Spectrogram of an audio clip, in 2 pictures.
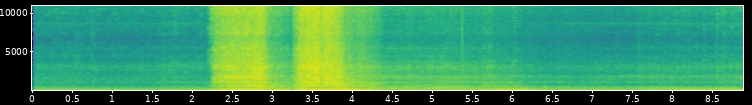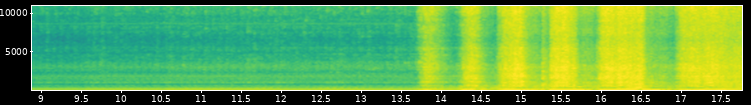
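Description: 1993 Geo Storm's 1.6-litre four-cylinder engine, heard from inside the cabin, being revved while parked. It idles, is revved twice in quick succession about two seconds in, then settles to a slightly raised steady speed. Near the end it is blipped sharply several times in a row.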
